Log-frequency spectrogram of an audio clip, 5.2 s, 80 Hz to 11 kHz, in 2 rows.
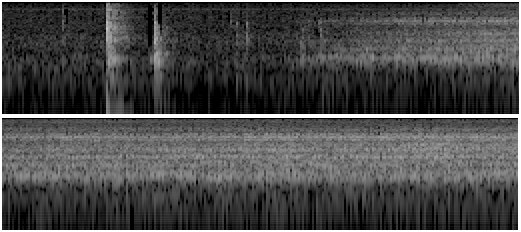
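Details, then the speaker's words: IBM PS/2 Model 70 386 from about 1989-90, first power-up in roughly 15 years: clicks at switch-on, then a hiss and whine climbing steadily as the hard drive spins up to speed, sounding healthy; POST later shows errors. "hard drive spins up this is the first fire up and probably i would guess about um probably 15 years"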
